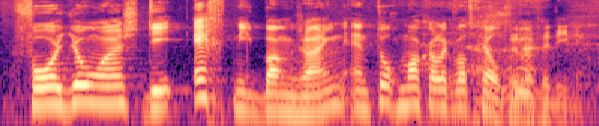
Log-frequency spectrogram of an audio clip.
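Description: An actor in a radio drama playing a domineering Dutch underworld boss who talks in a commanding, sardonic, pressuring way. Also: male voice, fairly high pitch, very animated, normal speed, slight background noise. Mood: persuasive. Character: domineering Rotterdam underworld boss recruiting young toughs.

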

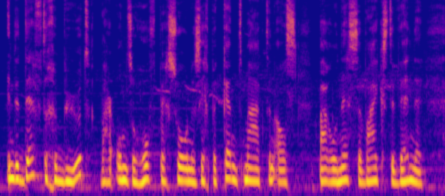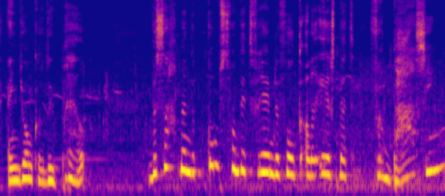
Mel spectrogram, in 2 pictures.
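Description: A woman narrating a radio play in a measured, formal storytelling manner. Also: fairly low pitch, mellow.

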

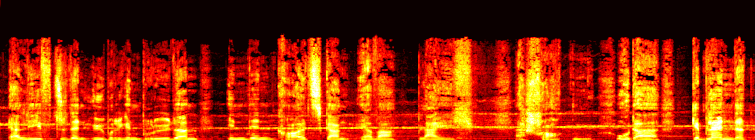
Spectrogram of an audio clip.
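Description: A high-voiced, naive film comedian. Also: male voice, expressive, slow pace, fairly bright tone. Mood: hesitant recounting. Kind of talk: radio play acting. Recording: long reverb of a tunnel, music behind.

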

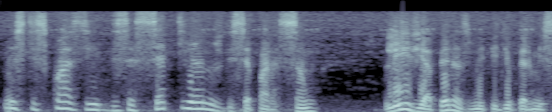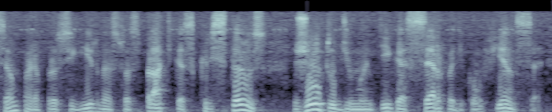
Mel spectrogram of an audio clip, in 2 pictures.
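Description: A dull, muffled radio drama recording carries a proud, troubled Roman nobleman of middle age. His Brazilian-accented voice is low and very husky. The delivery is formal and anguished, swinging widely in pitch. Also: animated, moderate pace, warm tone, soft background music. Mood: troubled, reflective.

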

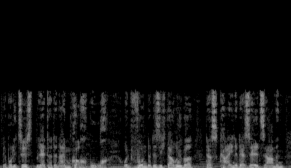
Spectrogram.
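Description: Gravelly, sardonic private eye. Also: male voice, mid-range voice, animated, normal speed, music in the background. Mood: deadpan narrating. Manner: dry, sardonic. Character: cynical wisecracking male private detective, narrating his case. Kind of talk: radio play narration and dialogue.

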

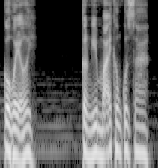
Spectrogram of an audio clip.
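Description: A man's voice: mid-range voice, fairly even intonation, moderate pace, dry recording, faint music behind, voice pushed up, close to an everyday voice. A man voicing a young woman, an earnest and desperate daughter who speaks politely and pleads respectfully.

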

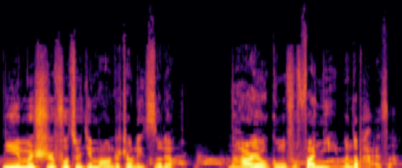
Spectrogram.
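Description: A man's voice: mid-range voice, very animated, quick pace, soft background music. A man playing a genial, teasing middle-aged senior of a comedy troupe in an audio drama. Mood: wry. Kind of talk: Chinese audio drama acting.

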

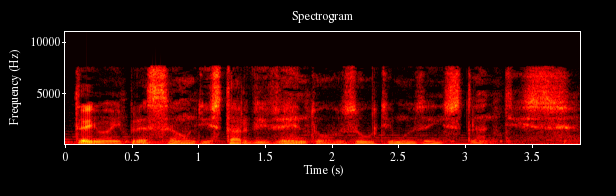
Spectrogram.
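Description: An actor playing a dying, repentant older Roman nobleman in a radio drama, weak, breathy and faltering, with solemn, pleading delivery. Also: low voice, moderate pace, pushed and bright. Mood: weak, tender. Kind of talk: old radio drama acting. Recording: dull lo-fi radio drama with music.

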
